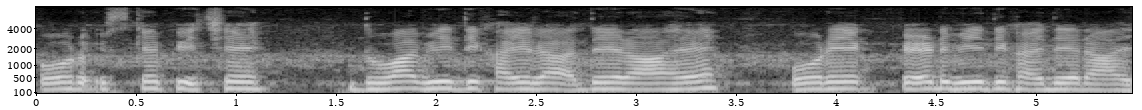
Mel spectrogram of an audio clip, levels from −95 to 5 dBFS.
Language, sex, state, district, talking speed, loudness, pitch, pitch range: Hindi, male, Uttar Pradesh, Saharanpur, 185 wpm, -14 LUFS, 180 Hz, 170-185 Hz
